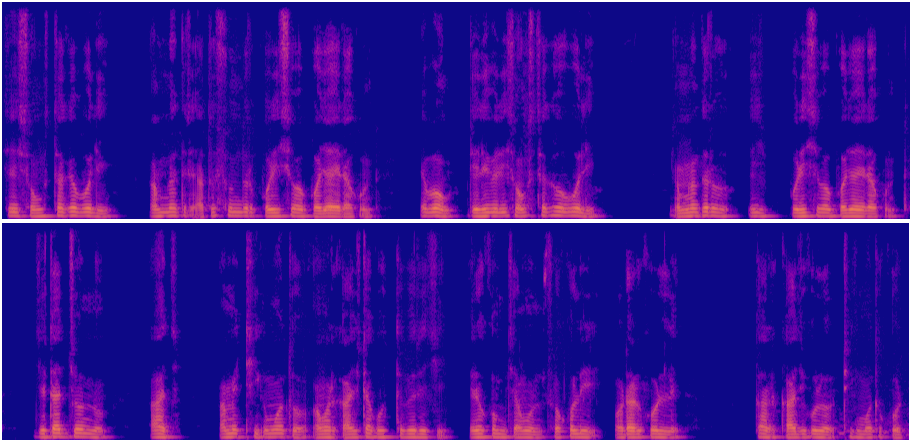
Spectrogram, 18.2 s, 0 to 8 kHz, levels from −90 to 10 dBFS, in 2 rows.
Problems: background sounds at intervals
